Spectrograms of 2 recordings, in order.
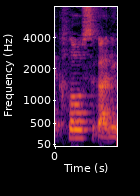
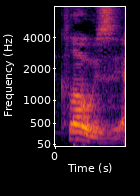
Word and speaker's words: close: 그리고 close 발음하실 때 close가 아니고 이 경우에는 close 약간 z 발음을해주셔야 된다라는 거.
